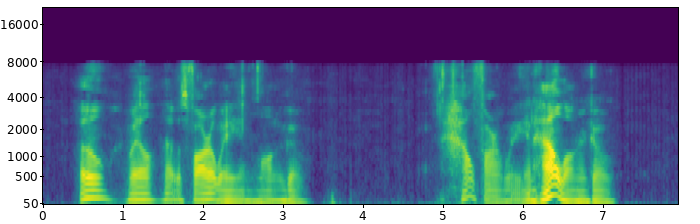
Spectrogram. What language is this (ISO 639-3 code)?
eng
